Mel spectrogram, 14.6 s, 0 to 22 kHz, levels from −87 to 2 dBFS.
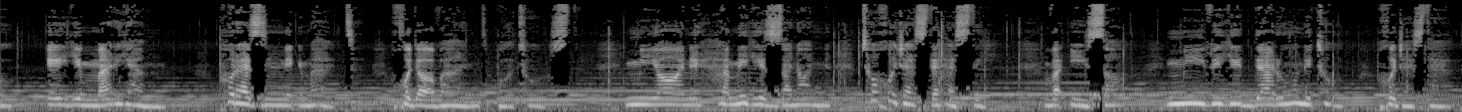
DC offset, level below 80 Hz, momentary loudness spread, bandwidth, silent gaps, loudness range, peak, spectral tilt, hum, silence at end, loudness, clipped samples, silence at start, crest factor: under 0.1%; -50 dBFS; 13 LU; 19.5 kHz; none; 3 LU; -6 dBFS; -4 dB/octave; none; 0 s; -26 LUFS; under 0.1%; 0 s; 20 dB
